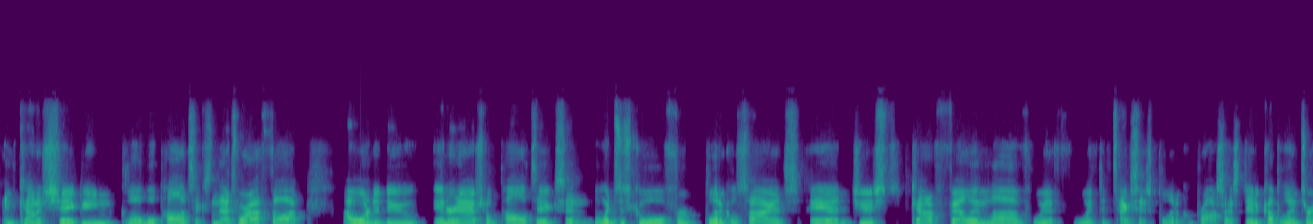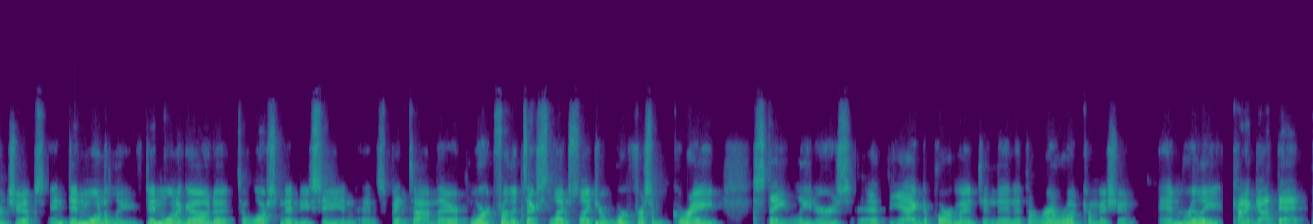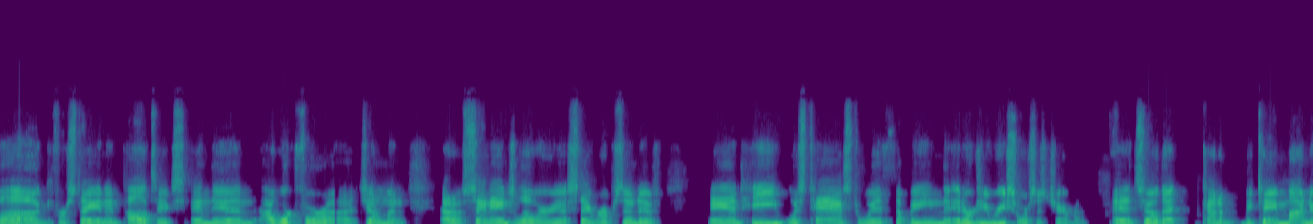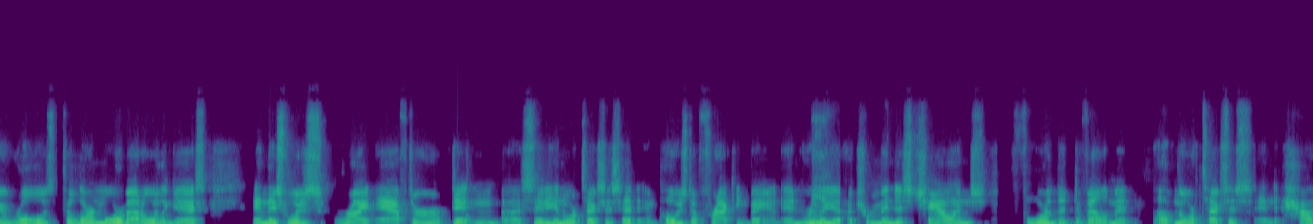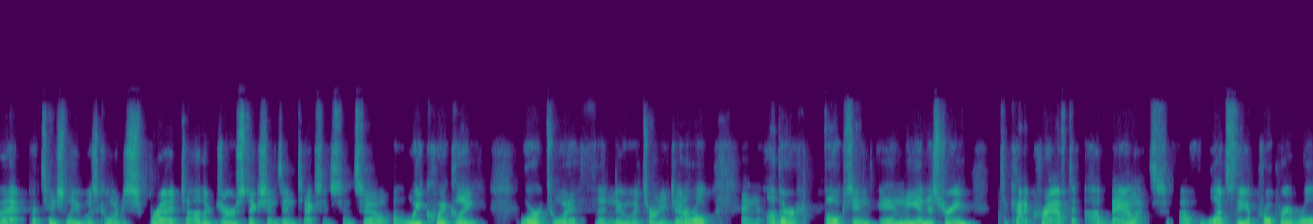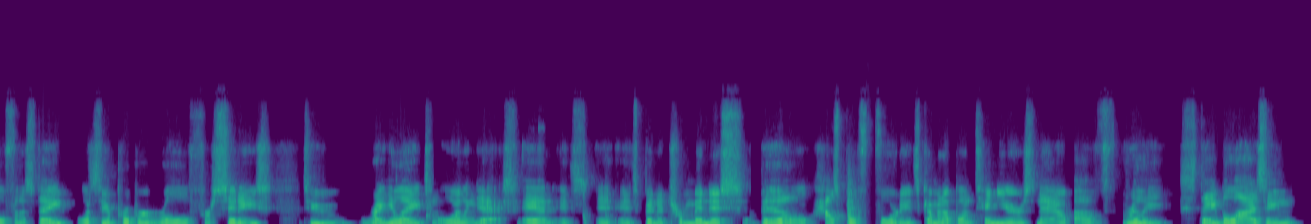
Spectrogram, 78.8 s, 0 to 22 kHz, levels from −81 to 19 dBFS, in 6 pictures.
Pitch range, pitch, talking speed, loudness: 95-115 Hz, 100 Hz, 180 wpm, -18 LUFS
